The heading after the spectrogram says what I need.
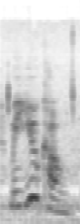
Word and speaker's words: Maiuko: And we have Maiuko. That's correct, yes. Perfect, and a correct pronunciation.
